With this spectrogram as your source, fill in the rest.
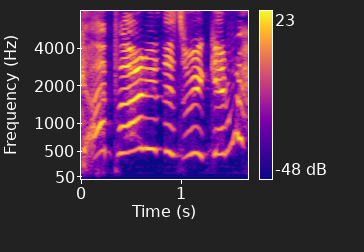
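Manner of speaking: high, mock excited cheering "woohoo".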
